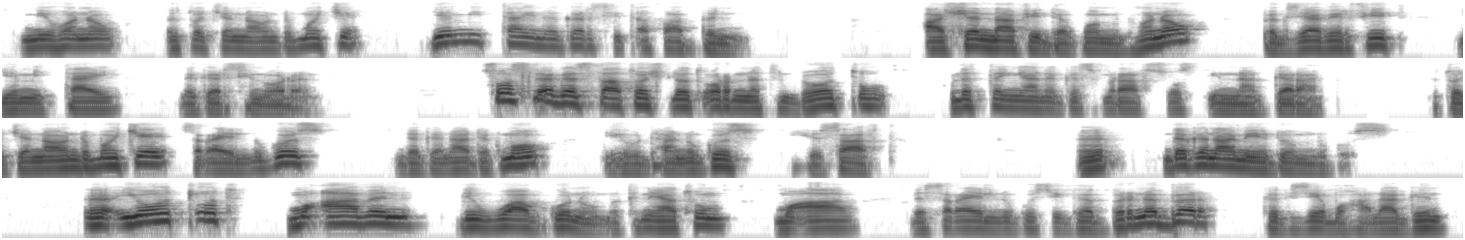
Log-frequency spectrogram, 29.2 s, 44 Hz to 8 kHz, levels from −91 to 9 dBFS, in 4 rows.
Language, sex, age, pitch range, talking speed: English, male, 50-69, 100-140 Hz, 60 wpm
